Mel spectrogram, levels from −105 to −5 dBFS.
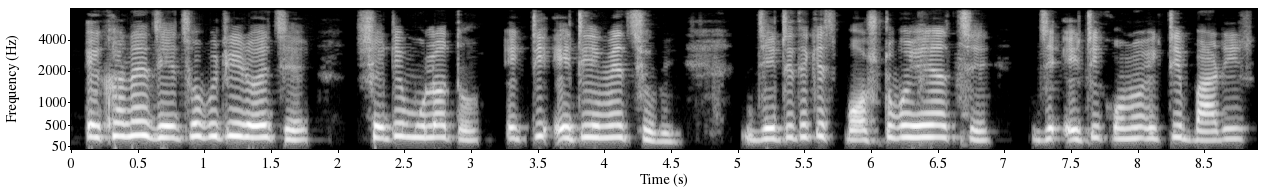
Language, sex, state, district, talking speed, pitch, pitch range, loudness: Bengali, female, West Bengal, Jhargram, 130 wpm, 245 Hz, 215-260 Hz, -14 LUFS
